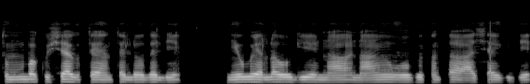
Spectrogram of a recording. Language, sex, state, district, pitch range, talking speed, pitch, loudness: Kannada, male, Karnataka, Bijapur, 110-115 Hz, 145 wpm, 110 Hz, -24 LUFS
